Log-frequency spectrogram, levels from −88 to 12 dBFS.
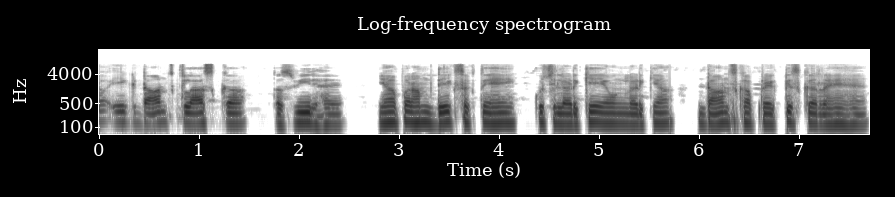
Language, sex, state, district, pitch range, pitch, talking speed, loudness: Hindi, male, Bihar, Supaul, 130-140 Hz, 135 Hz, 180 wpm, -17 LUFS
